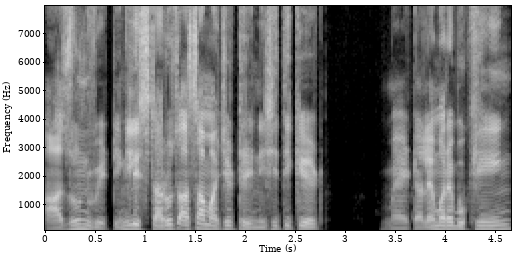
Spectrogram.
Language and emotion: Goan Konkani, fearful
